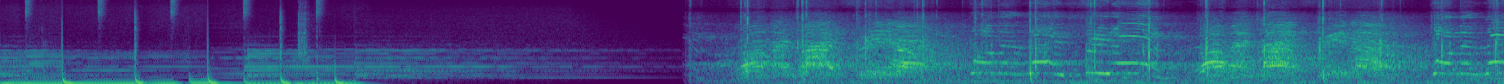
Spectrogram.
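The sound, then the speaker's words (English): After a short burst of music with drum hits and a moment of silence, a large crowd at an airport erupts in loud cheering and rhythmic chanting as a plane lands, continuing to the end. “A crowd cheered when her plane landed, chanting, "Elnaz is a heroine."”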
